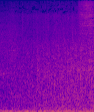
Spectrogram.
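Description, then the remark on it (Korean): A steady, unbroken rush of water running or falling, a dense hiss that holds at an even, fairly loud level for the full two seconds with no voices. “물소리지?”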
